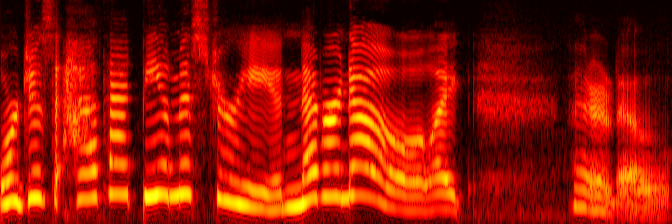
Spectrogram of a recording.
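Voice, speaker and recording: Loud and animated, this voice moves at a fairly slow pace with very wide pitch swings over noticeable background noise. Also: woman, high pitch for a woman. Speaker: vlogger. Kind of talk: casual vlog chat. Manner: loud, projecting.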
